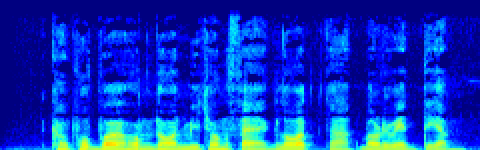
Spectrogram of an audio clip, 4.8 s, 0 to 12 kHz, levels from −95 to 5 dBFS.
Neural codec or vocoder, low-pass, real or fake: none; 10.8 kHz; real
